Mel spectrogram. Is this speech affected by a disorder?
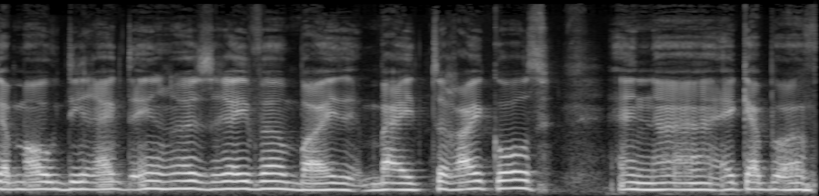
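Yes: ALS; incurable muscle disease, first symptoms cramps; about five years since onset, earlier trials via TriCALS, then self-sought medication for a year; feels speech, swallowing and breathlessness improved on medication, speaks better than eighteen months ago.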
